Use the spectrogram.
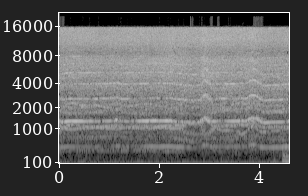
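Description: Propel Navigator Twister drone hovering and coming in to land, a steady high-pitched whirring buzz from its small rotors that wavers in pitch as it maneuvers, close and continuous with no talk.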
